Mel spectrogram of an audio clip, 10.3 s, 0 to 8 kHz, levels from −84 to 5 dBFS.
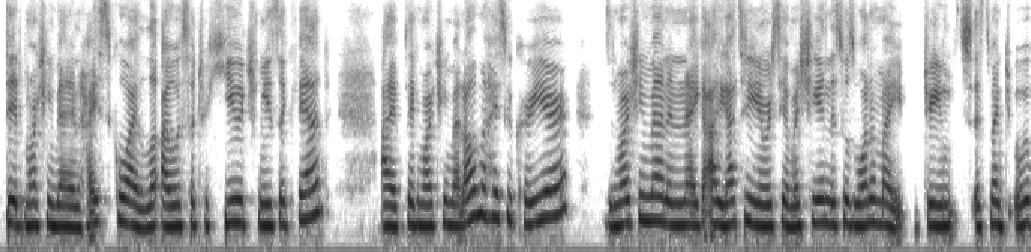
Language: English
